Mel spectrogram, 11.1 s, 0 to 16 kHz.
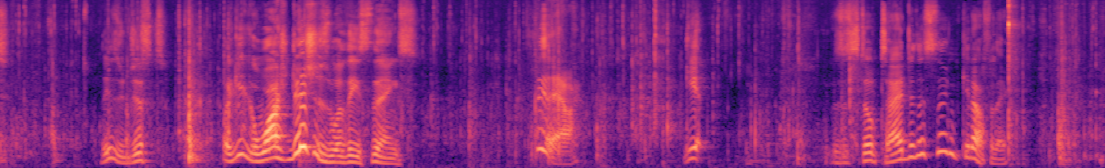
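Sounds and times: rubber glove rustling and clicking: 0.0s - 9.0s.

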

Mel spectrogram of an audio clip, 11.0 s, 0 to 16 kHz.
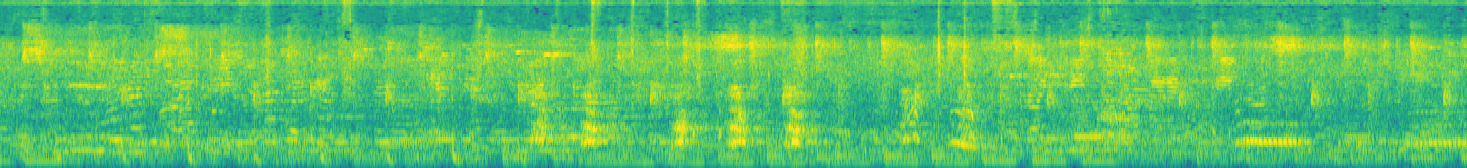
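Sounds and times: background music: 0.0s - 11.0s
dog barking: 4.0s - 6.2s, 6.8s - 7.3s.

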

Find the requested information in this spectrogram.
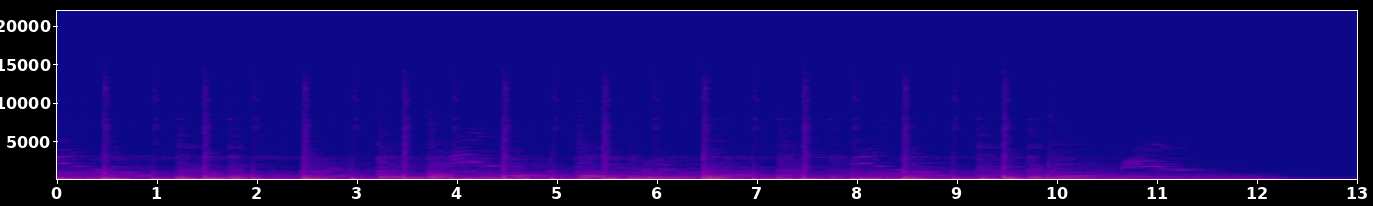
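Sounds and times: music with steady beat: 0.0s - 10.4s
cat meowing: 3.8s - 5.2s, 7.9s - 9.0s, 10.5s - 12.3s.

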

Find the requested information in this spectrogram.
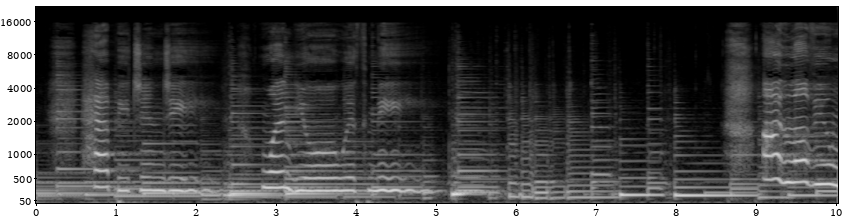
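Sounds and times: acoustic guitar plucked notes: 0.0s - 10.0s
person singing: 0.4s - 5.1s, 8.9s - 10.0s.

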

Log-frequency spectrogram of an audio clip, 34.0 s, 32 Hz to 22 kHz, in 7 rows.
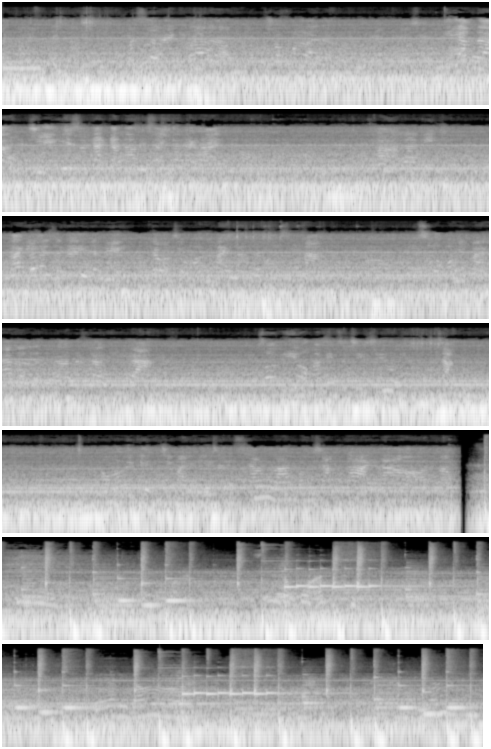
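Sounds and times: passengers talking faintly: 0.0s - 7.4s
bus engine and road rumble: 0.0s - 34.0s.

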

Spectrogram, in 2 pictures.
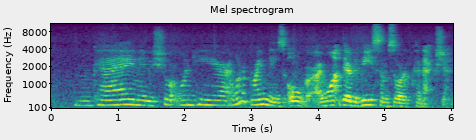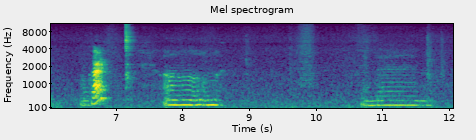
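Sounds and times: woman humming: 7.7s - 8.7s, 10.6s - 11.8s.

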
